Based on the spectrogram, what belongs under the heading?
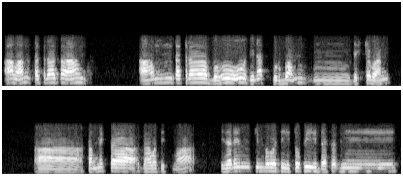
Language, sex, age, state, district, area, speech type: Sanskrit, male, 18-30, West Bengal, Purba Bardhaman, rural, conversation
